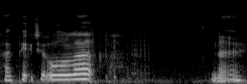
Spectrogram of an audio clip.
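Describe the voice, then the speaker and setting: A woman's voice: on the high side, measured pace, creaky, a little mellow, breathy edge. A young woman in casual gaming chat, a self-mocking beginner who mutters to herself while playing. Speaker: beginner gamer.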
